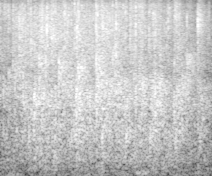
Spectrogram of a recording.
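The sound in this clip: Audience applause greets a presenter stepping up for a company pitch presentation: a dense, even wash of clapping that holds steady for about three seconds with no voices on top.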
